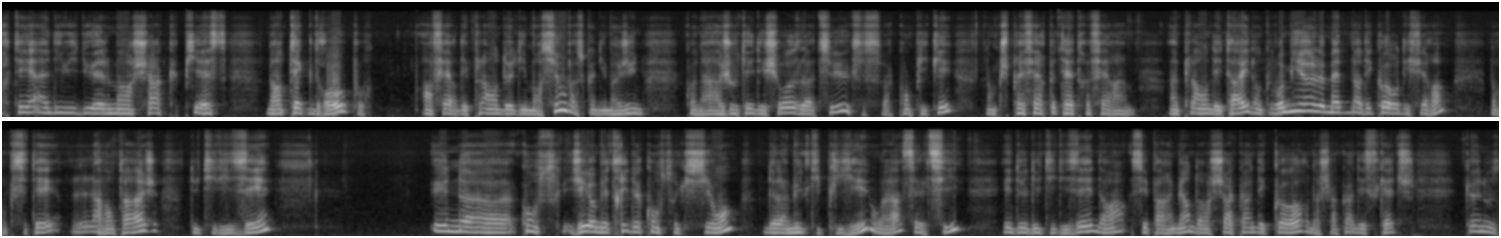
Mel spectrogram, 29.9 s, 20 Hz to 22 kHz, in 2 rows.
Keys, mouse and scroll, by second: 6.6 scroll up 1, 7.1 right click, 23.2 click, 25.2 click.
